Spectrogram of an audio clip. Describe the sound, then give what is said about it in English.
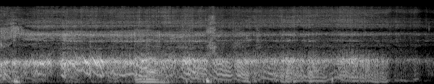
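A voice imitates a toilet flush with a loud, continuous rushing, gurgling hiss lasting about four seconds, then tapering off abruptly. No words are spoken. “Excuse me while I clear my throat and get a big flush.”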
